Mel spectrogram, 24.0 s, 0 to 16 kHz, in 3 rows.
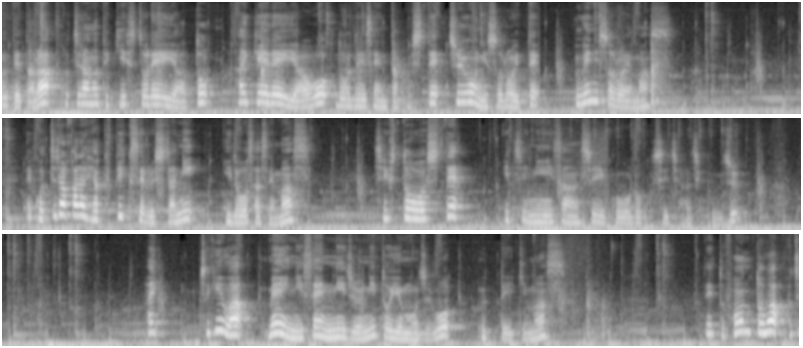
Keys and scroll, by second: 13.1 shift+Down, 14.3 shift+Down, 16.3 super+s.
